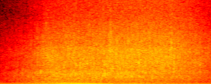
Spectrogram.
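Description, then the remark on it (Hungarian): Steady, full rushing of the flooded Sajó river flowing over a road between Putnok and Borsodbóta, a broad churning wash that swells in and holds loud, with a low engine-like hum underneath early on. No voices. “A megáradt folyó itt is átfolyt az úton.”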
